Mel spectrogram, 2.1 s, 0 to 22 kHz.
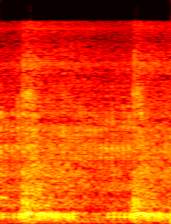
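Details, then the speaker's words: Honda ADV150 scooter at idle: rattly knock that swells on two brief throttle blips, rising with acceleration, diagnosed as connecting rod problem; engine block and fuel pump later replaced. "Sumasabay yung kanyang tunog sa pagit ng acceleration na may problema yan saal or yung connecting R"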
